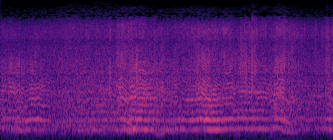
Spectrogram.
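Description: Honey bees fill a hive with a steady, droning buzz that swells and fades in layered hums.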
